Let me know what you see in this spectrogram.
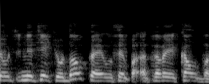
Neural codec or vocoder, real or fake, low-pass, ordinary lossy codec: codec, 16 kHz, 4 kbps, FunCodec, trained on Chinese and English, 50 frames a second; fake; 7.2 kHz; AAC, 32 kbps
